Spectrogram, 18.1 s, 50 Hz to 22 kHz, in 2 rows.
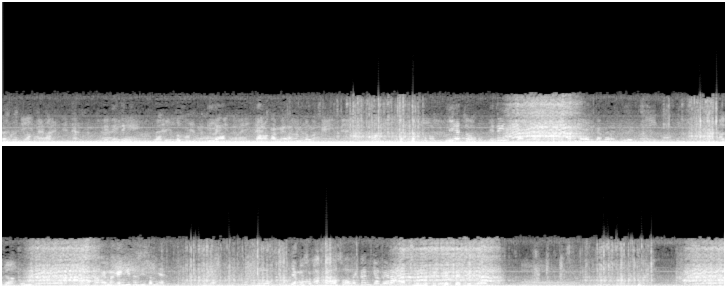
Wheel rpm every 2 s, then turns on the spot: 0, 0, 20, 50, 50, 20, 30, 80, 30.
4-8 10-12 14-16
